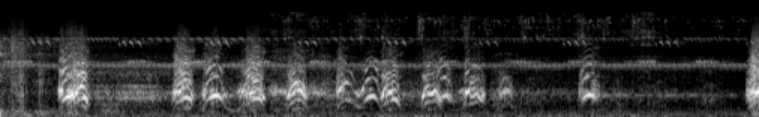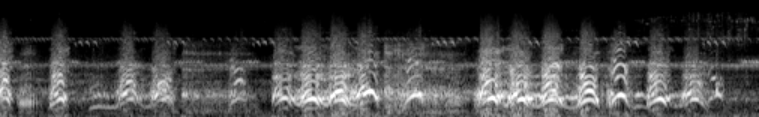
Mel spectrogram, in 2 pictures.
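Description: Dogs barking and yelping in short, repeated barks, sparse at first and coming thick and fast from about seven seconds in.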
